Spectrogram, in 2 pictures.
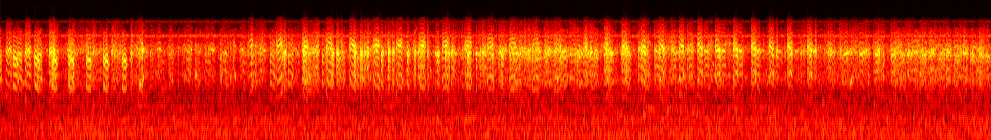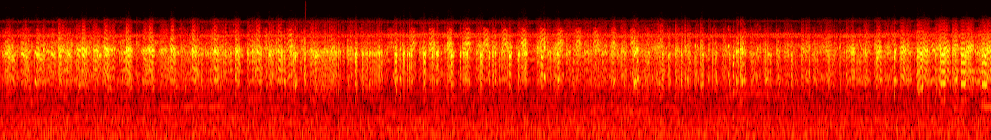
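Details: Frogs, called jana frogs locally, calling across rice fields: a dense, continuous chorus of fast high rasping pulses that runs unbroken for the whole stretch, with no other clear sounds.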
